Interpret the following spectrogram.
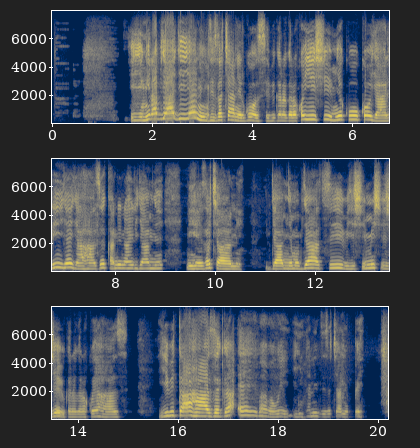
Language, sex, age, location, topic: Kinyarwanda, female, 25-35, Musanze, agriculture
